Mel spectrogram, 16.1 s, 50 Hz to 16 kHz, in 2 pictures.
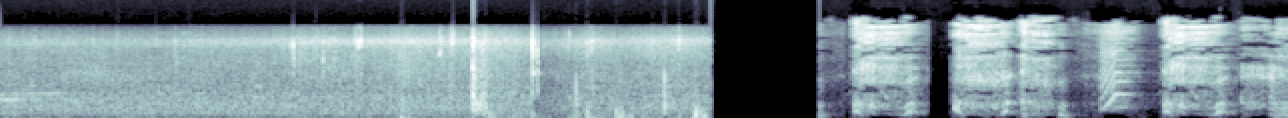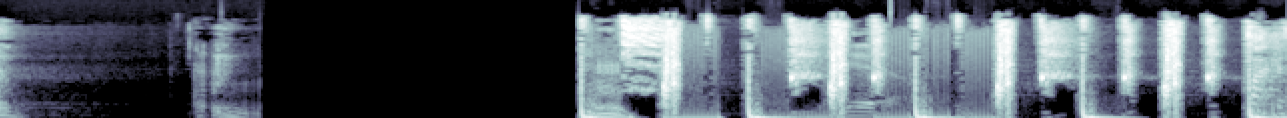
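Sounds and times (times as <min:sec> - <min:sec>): person coughing: 0:05.2 - 0:08.4, 0:09.3 - 0:09.7, 0:11.7 - 0:12.0.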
